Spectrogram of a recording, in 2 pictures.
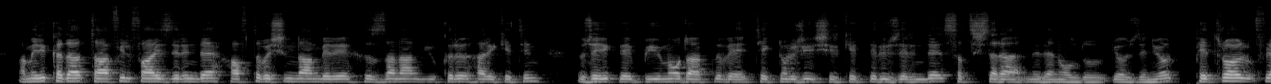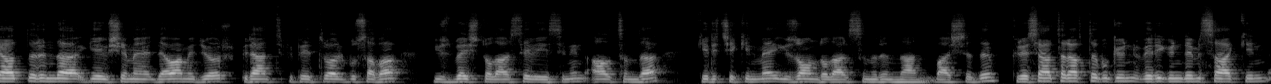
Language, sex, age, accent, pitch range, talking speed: Turkish, male, 40-59, native, 120-140 Hz, 110 wpm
